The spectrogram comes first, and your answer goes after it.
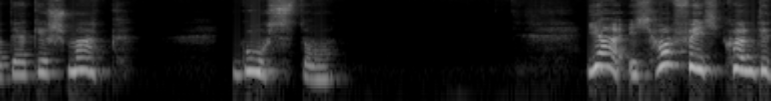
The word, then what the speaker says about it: gusto: noch eine Regel nämlich ein G das nicht vor einem E oder i steht sondern vor allem anderen nämlich wieder vor oder Konsonant wird wie ein G ausgesprochen nämlich wieder Städtchen Padenghe oder im Gegensatz zu juicester wo eben noch das E dazwischen war gay und e fehlt hier das i das heißt dann Gusto il gusto der Geschmack Gusto ja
